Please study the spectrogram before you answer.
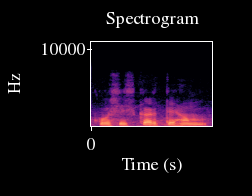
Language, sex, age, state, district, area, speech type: Hindi, male, 18-30, Bihar, Madhepura, rural, spontaneous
